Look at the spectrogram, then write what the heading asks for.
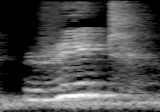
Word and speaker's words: read: হয়নি তাই have not তারপরে পাস্ট পার্টিসিপল ফর্ম রিড মানে পড়া এটা মেইন ভার্ব রিড থেকে রেড রেড প্রোনাউন্সিয়েশন হবে রেড কিন্তু স্পেলিং হচ্ছে একই মানে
